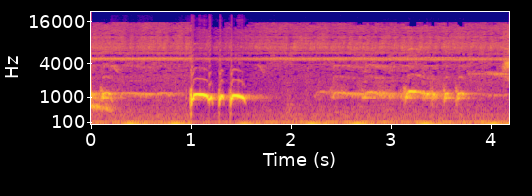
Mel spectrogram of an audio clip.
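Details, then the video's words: Cemani zebra dove, a loud-voiced bird used as a lure to provoke other doves into answering and to raise breeding drive, gives one burst of three quick hooting notes. A steady chorus of other doves coos behind it. "Perkutut cemani gacor suara BESAR pancingan ampuh bikin lawan langsung nyaut"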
